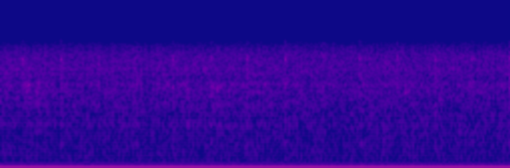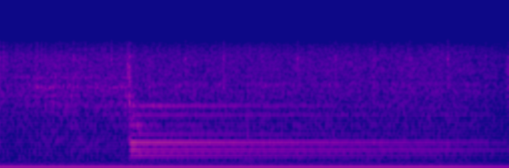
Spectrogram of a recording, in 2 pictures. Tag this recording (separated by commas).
Tick-tock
